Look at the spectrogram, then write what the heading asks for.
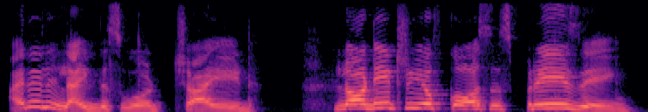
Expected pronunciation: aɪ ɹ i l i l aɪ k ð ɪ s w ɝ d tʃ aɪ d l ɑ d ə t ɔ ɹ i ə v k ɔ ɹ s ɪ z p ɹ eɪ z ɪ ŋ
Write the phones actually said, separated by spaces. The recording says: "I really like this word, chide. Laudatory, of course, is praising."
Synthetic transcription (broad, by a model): aɪ ɹ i l i l aɪ k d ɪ s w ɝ d tʃ aɪ d l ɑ d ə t ɹ i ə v k ɔ ɹ s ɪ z p ɹ eɪ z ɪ ŋ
